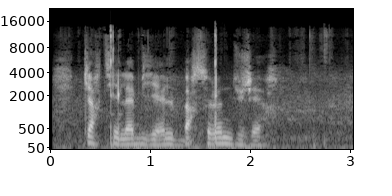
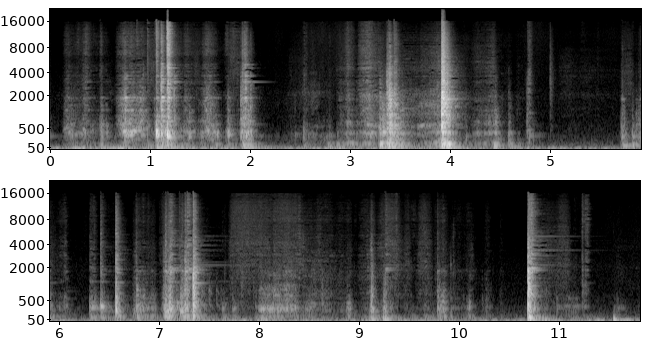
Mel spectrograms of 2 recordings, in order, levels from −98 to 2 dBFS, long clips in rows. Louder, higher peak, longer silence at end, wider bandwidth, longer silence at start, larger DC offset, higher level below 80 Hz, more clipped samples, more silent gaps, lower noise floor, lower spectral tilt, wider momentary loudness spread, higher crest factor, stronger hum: second, -23 LUFS vs -20 LUFS; about the same, 0 dBFS vs 0 dBFS; about the same, 0 s vs 0.05 s; second, 14.5 kHz vs 16.5 kHz; about the same, 0.05 s vs 0.05 s; neither; second, -52 dBFS vs -38 dBFS; neither; neither; about the same, -45 dBFS vs -46 dBFS; about the same, -2.5 dB/octave vs -3 dB/octave; second, 18 LU vs 28 LU; about the same, 26 dB vs 26 dB; neither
